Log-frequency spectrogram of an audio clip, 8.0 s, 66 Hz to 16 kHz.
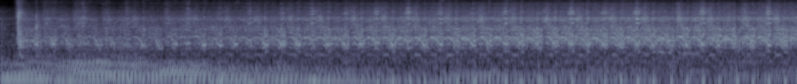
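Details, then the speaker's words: VW Mk1 Rabbit/Caddy pickup with turbo-diesel swap, injector lines left loose to bleed, fuel system vacuum-primed via return hose: starter cranks briefly, then diesel catches into a rough, knocking steady run. "so now she should just crank it over and then it should be okay so go ahead and just crank it james"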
